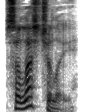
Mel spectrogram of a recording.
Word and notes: celestially: British English

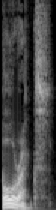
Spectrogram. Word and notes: borax: British English

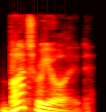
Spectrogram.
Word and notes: botryoid: British English

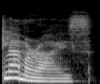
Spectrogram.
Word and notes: glamorize: British English

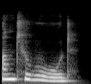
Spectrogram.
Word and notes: untoward: British English

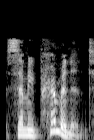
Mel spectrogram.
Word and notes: semipermanent: British English

